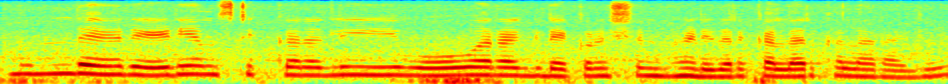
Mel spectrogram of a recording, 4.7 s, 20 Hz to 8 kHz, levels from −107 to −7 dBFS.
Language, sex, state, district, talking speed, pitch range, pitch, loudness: Kannada, male, Karnataka, Bellary, 150 wpm, 225-255 Hz, 240 Hz, -16 LUFS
